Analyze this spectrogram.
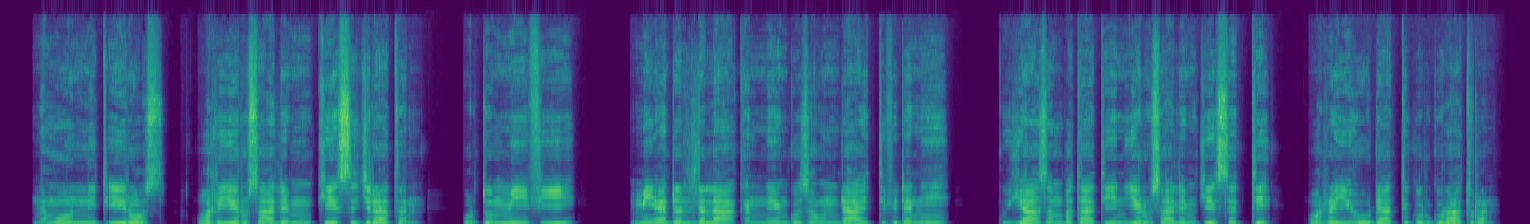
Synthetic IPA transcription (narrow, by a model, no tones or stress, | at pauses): nɐmo̞ːnːɪt̪ʼiːɾoːs | wɐrːɪjɛɾʊsaːlɛmke̞ːsːɐd͡ʒɪɾaːt̪ɐn | ɡ̥ʼʊɾt̪ʼʊmːiːfɪ | mɪʔɐd̪ɐld̪ɐlaːkɐnːe̞ːŋɡɔs̬ɐhʊnd̪aːɪt̪ːɪfɪd̪ɐniː | ɡ̥ʊjːaːs̬ɐmbɐt̪aːt̪iːnjɛɾʊsaːlɛmke̞ːsːɐt̪ːɪ | wɐrːɐjɪhuːd̪aːt̪ːɪɡʊɾɡʊɾaːt̪ʊɾɐ̰n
